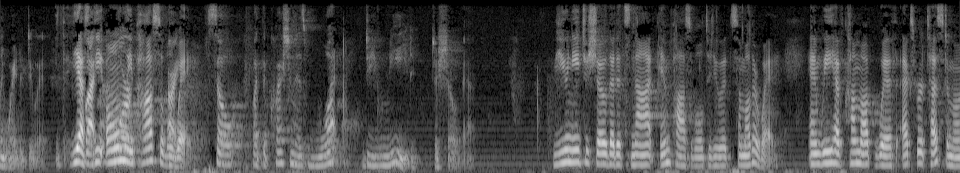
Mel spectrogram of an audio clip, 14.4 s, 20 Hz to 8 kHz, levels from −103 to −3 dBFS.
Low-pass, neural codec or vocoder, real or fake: 7.2 kHz; none; real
